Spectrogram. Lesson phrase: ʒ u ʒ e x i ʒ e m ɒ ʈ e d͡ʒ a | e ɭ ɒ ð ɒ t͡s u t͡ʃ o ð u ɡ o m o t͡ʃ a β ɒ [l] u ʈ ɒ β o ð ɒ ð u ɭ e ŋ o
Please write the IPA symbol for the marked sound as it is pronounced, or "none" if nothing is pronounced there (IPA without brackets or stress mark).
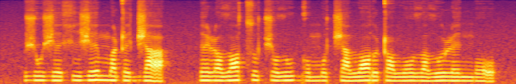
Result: ɾ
